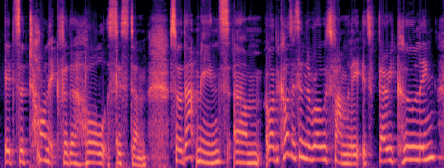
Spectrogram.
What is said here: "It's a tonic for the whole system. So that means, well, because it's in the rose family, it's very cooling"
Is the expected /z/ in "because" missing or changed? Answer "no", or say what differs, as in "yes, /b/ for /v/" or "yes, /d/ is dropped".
no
